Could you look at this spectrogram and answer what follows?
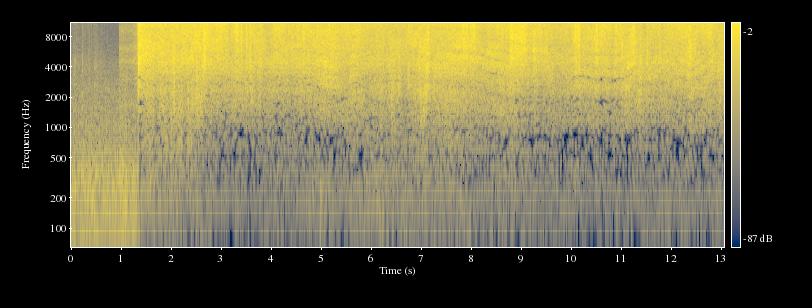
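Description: Compressed-air blow gun hissing steadily as it blows sawdust out of the grooves of a stripped wooden panel. The hiss starts suddenly about a second and a half in.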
